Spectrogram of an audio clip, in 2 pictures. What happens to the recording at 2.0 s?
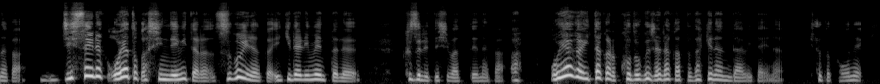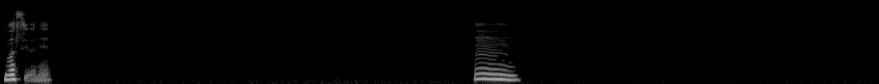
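A single sharp click cuts through the speech at 2.01 s, too brief to remove any audible sound, and visible as a thin vertical line across the spectrum. The likely cause is dropped samples: only a tiny stretch of the stream, a fraction of a millisecond, went missing, so the waveform leaps straight from one value to a later one. That abrupt step in the signal is what produces the click.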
